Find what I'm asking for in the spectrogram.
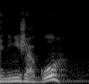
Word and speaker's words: Ninjago: Ninjago. É Ninjago? – É. – Mentira. Go. Eu falei errado a minha vida inteira. É, é Ninjago. Pra é Ninjago.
